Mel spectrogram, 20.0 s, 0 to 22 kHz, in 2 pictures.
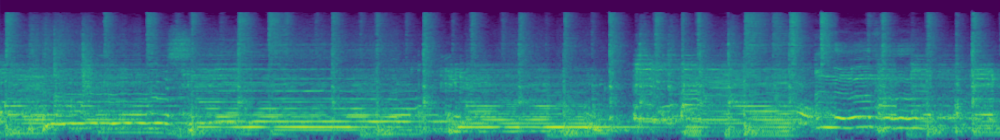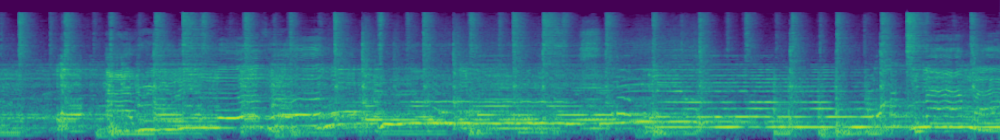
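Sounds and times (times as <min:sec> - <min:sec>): electric guitar bending long notes: 0:00.0 - 0:20.0
rock band playing reggae groove: 0:00.0 - 0:20.0.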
